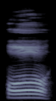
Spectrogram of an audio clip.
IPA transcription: oː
